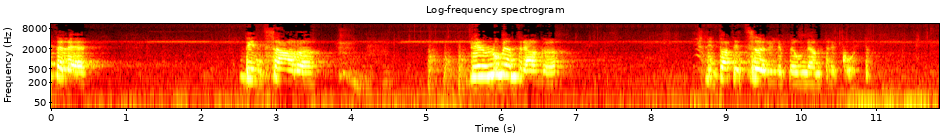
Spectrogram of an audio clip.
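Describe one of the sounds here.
A man chants in a sung voice through a loudspeaker, in short phrases with pauses.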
